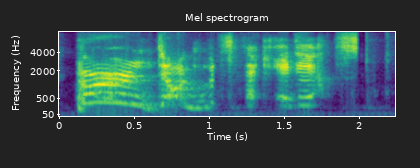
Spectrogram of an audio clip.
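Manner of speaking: piercing, shrill, very high-pitched yell. The game master voices the heretic Evansteyer as he trips and falls, Evansteyer yelling. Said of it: "he yells".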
